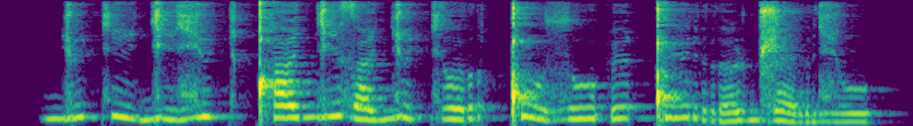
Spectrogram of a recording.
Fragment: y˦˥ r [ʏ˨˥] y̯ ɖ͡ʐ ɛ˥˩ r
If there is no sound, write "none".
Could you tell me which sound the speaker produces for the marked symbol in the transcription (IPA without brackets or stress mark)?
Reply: ə˨˥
